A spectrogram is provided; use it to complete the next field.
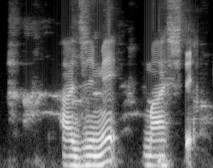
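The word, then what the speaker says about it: はじめまして: When you first meet someone, you say hajime mashite.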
